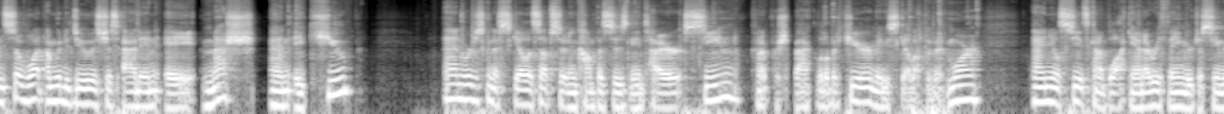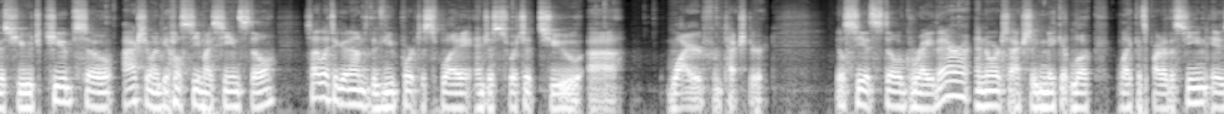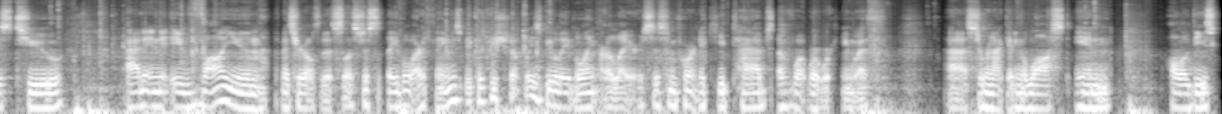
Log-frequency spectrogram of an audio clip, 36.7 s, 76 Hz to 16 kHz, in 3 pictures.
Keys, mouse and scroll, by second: 0.2 scroll up 1, 0.3 middle click, 1.2 shift+a, 4.2 scroll down 4, 4.5 Tab, 4.8 s, 6.3 middle click, 6.8 g, 8.5 s, 9.1 g, 10.7 Tab, 11.3 middle click, 13.3 click, 13.6-14.2 scroll down 6, 14.4-15.0 scroll down 4, 15.0-15.9 scroll down 7, 15.9 click, 16.2-17.3 scroll down 4, 17.3-18.3 drag, 18.7-19.4 drag, 21.7-22.5 drag, 23.5-24.3 scroll down 7, 24.0 middle click, 25.0-27.0 shift+drag, 27.9 click, 28.1-30.6 drag, 31.1-32.0 scroll down 14, 31.8 middle click, 32.3-32.7 scroll up 4, 32.7 scroll down 1, 32.7-33.1 scroll down 1, 33.1 g, 34.2-34.9 scroll up 3, 34.7 middle click, 35.3 click, 35.8 x, 36.3-36.7 scroll up 2.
